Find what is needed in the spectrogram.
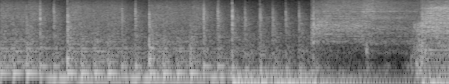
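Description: Pop-punk song recording: a drum-kit break of rapid snare, bass drum and cymbal hits after the vocal stops. Bass guitar joins about halfway through.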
